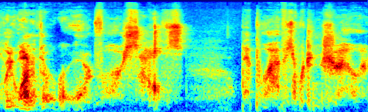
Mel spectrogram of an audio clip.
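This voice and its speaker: A man's raspy, whispered put-on character voice at a fairly quick pace. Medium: actual play. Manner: sly, bargaining.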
